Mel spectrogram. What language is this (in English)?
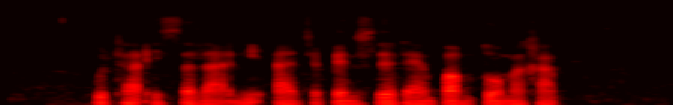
Thai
